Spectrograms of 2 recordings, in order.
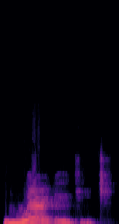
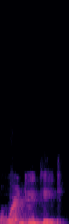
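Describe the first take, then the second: First: Slow question with "where" drawn out; stress on Where. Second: "where" given no special weight; robotic, no stress. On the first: Teacher showing sentence stress to the class, stress on "where". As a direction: lean hard on "where", then let it fall. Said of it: "So you put a stress on". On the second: Teacher demonstrating unnatural speech, robotic with no word stressed. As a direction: run "where do you teach" out evenly, mechanically. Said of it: "That's not very understandable". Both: Shown as a demonstration.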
